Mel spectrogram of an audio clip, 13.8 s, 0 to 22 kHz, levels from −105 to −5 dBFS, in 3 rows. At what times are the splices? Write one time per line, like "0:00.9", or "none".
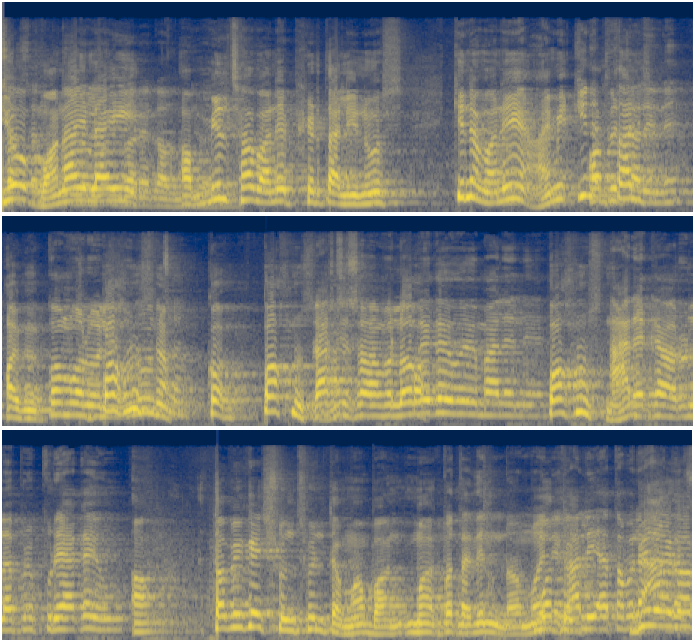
none

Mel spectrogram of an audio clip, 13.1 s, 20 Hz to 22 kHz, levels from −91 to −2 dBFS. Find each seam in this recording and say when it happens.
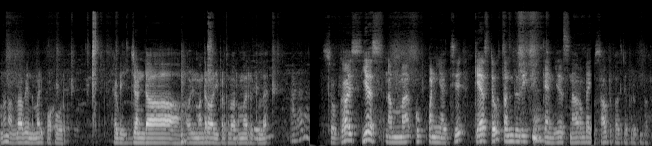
0:06.3
0:11.9

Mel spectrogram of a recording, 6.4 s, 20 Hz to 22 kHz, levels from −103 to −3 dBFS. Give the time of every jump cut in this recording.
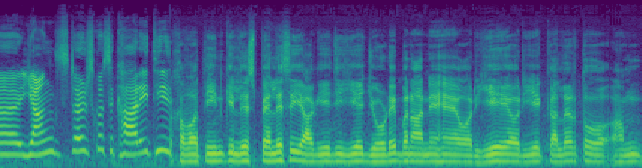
0:01.8

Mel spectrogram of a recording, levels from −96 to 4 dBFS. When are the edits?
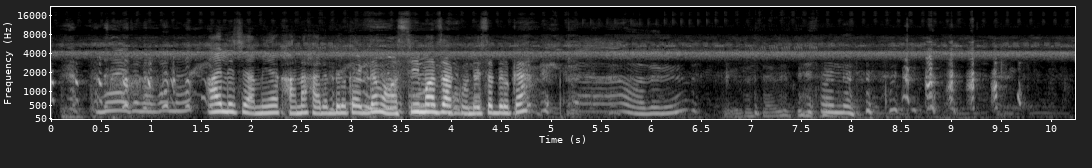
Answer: none

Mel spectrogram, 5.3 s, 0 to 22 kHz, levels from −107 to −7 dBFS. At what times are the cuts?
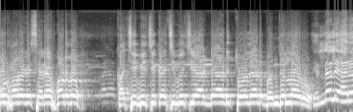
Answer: none

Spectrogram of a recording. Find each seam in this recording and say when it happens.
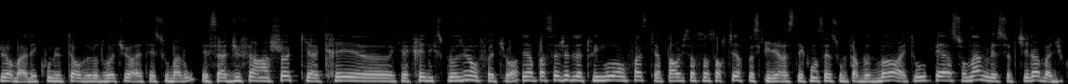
0:01.9
0:05.2
0:07.6
0:09.3

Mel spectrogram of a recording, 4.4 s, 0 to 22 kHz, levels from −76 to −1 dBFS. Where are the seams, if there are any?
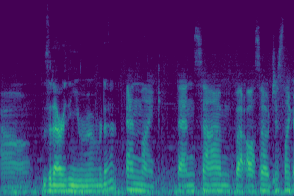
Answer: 0:01.8

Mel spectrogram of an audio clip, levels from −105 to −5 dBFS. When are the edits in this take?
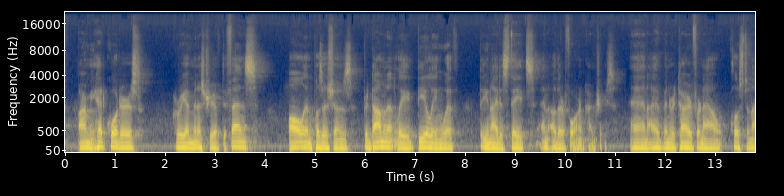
none

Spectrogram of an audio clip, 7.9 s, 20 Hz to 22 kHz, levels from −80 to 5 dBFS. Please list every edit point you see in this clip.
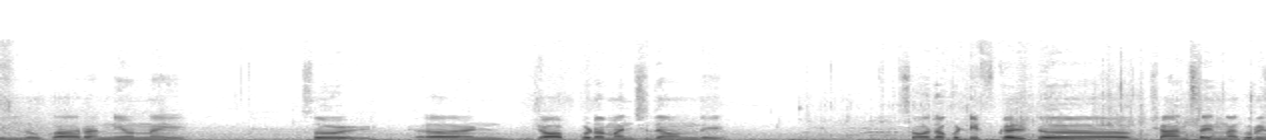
none

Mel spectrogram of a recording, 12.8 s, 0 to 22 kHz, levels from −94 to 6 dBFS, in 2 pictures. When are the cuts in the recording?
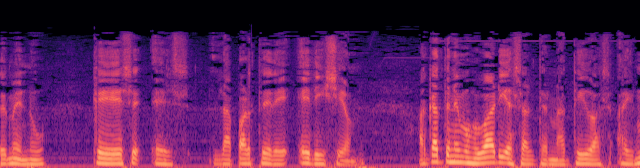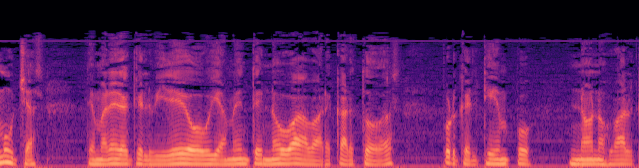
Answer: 0:07.2

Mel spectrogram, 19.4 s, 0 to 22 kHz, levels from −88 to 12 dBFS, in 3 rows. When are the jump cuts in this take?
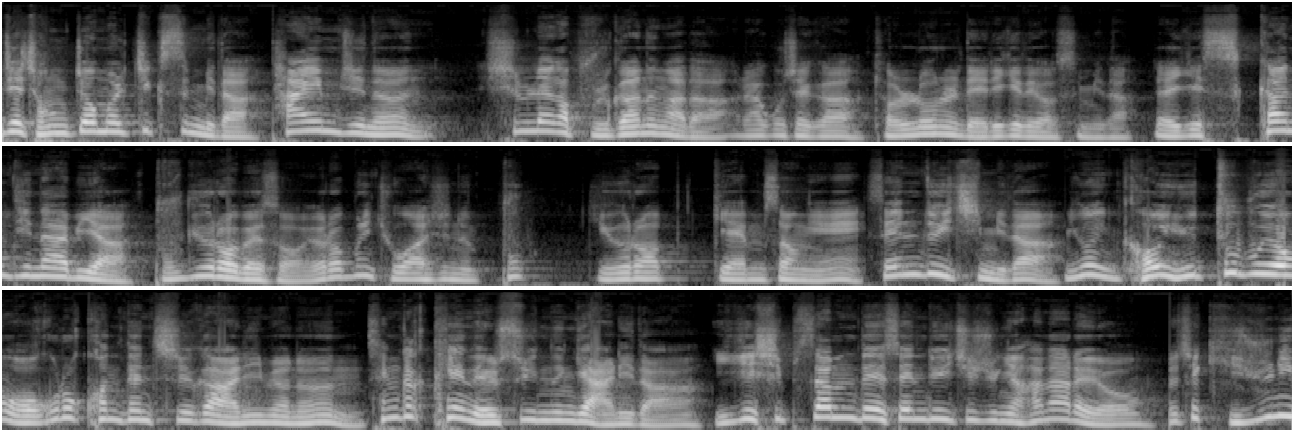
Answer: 0:05.8
0:11.7
0:16.3

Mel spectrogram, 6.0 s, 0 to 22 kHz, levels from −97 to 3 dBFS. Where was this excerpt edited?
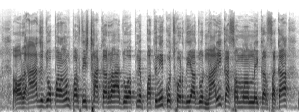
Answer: none

